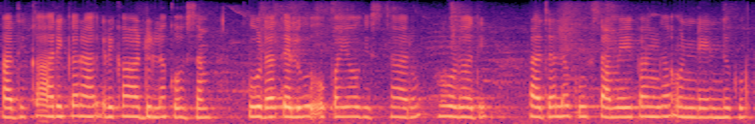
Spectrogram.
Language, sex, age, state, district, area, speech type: Telugu, female, 18-30, Telangana, Ranga Reddy, urban, spontaneous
